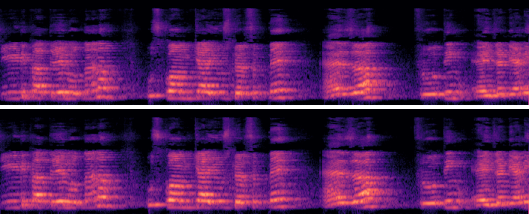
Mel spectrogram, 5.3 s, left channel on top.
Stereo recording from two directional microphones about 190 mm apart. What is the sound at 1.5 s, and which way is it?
A man's voice, 30° right (ahead or behind).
